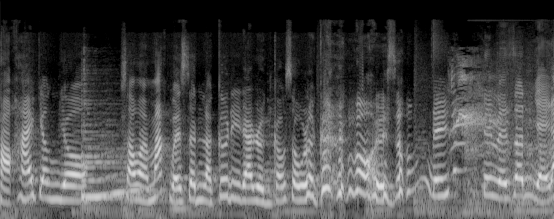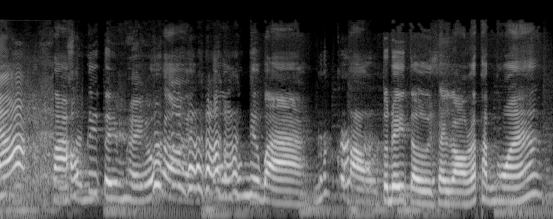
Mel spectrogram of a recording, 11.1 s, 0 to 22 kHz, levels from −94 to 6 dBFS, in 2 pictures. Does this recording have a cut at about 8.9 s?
no; 1 cut; at 6.0 s

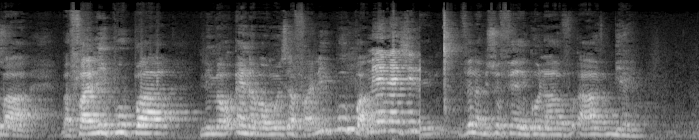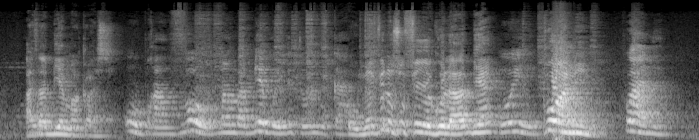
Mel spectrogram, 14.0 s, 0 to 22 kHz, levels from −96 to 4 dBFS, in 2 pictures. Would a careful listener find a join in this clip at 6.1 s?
no; 1 cut; at 4.2 s

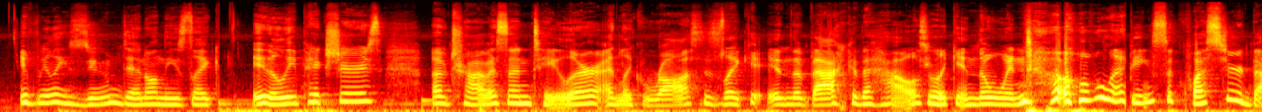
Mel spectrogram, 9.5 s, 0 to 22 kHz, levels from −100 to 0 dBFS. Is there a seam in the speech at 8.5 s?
yes; 2 cuts; at 1.7 s, 8.5 s

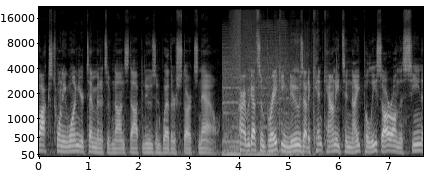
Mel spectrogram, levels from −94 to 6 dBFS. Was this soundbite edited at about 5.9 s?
no; 1 cut; at 3.7 s

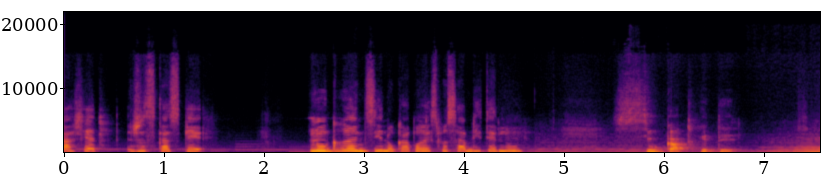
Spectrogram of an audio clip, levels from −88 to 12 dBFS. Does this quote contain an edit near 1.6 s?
no; 1 cut; at 4.8 s

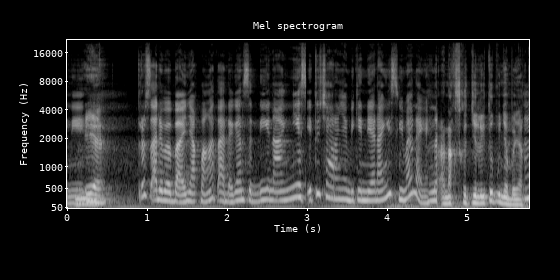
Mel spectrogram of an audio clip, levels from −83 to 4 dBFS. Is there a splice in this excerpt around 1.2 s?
no; 2 cuts; at 3.0 s, 4.6 s

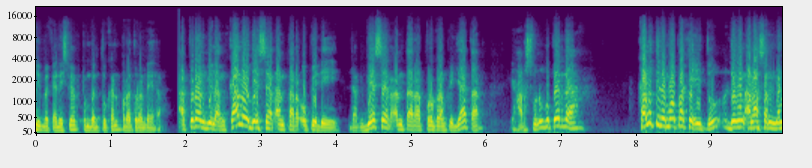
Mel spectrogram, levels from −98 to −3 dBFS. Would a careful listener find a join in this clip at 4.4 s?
no; 2 cuts; at 1.9 s, 7.8 s

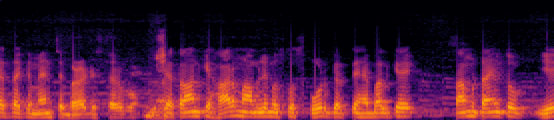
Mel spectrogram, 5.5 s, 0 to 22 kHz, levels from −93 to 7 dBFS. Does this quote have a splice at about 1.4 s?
yes; 1 cut; at 1.4 s

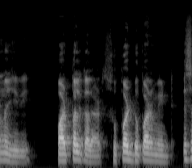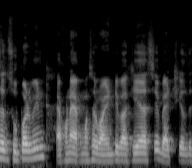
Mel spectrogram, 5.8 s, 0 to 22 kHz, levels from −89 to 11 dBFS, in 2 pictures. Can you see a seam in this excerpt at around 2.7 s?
yes; 1 cut; at 2.7 s

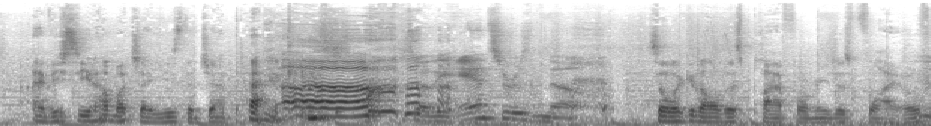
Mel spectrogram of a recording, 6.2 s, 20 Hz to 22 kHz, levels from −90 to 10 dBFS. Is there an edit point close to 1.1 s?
no; 1 cut; at 4.0 s

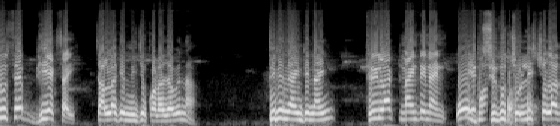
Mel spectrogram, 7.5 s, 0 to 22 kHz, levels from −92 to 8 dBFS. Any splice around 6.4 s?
yes; 1 cut; at 6.4 s

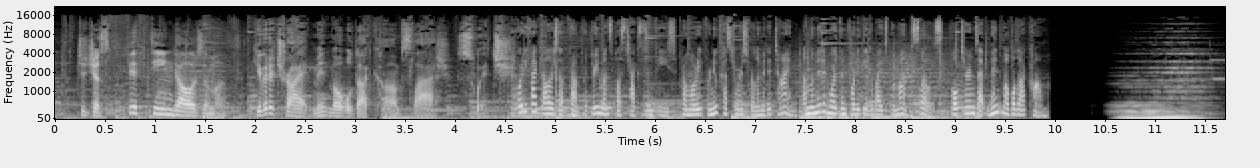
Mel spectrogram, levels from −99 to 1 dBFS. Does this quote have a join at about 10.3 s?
yes; 1 cut; at 10.3 s

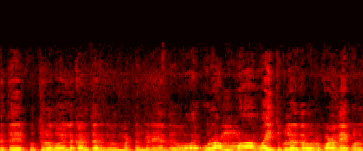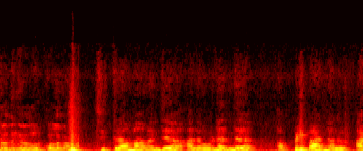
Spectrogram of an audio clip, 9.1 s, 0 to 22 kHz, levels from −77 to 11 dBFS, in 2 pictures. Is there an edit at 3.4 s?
no; 1 cut; at 5.4 s

